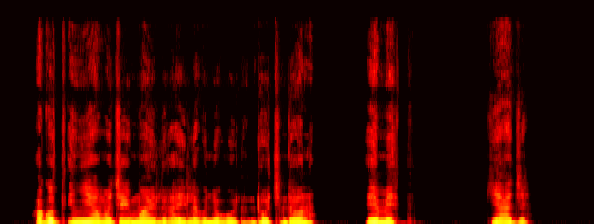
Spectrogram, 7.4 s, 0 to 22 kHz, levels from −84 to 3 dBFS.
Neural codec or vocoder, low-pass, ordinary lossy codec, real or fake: none; 19.8 kHz; none; real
